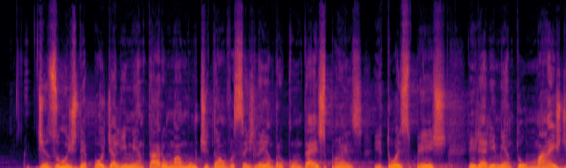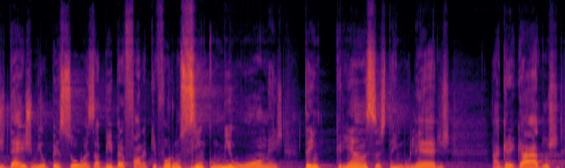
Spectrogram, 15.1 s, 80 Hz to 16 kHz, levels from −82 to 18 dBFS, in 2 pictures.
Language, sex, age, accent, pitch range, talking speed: Portuguese, male, 50-69, Brazilian, 145-190 Hz, 135 wpm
